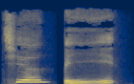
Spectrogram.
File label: "qian1bi3", Chinese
